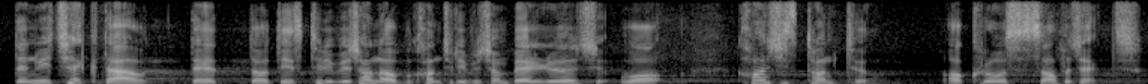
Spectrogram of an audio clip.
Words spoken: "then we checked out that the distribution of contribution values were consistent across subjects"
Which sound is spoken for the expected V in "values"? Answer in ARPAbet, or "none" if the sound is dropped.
B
